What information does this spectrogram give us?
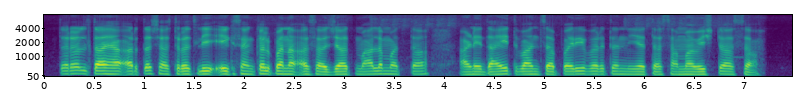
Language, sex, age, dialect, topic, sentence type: Marathi, male, 18-24, Southern Konkan, banking, statement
